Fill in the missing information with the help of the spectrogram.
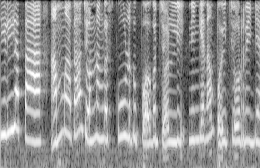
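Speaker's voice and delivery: high-voiced tearful protest; crying child. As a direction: complain to dad in a child's whine. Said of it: "இதுக்கு போய் யாராவது அழுவாங்களா".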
